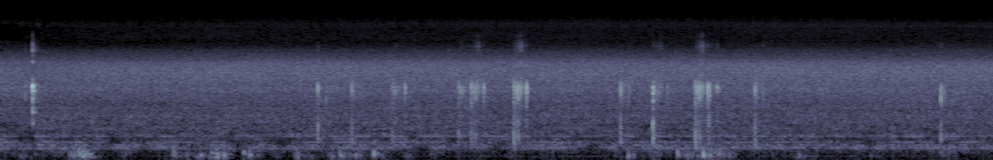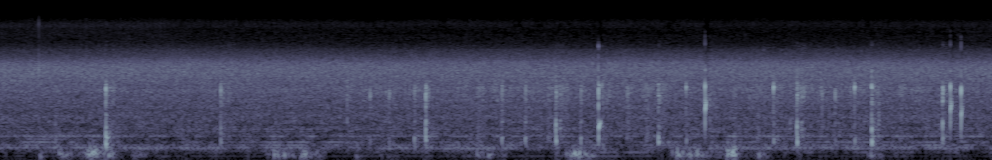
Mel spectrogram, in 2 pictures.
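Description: A pickaxe taps and chips at stone in quick, light knocks.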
